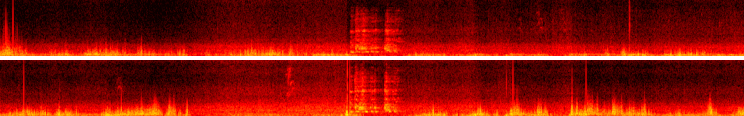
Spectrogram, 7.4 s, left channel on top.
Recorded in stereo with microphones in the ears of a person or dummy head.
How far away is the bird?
About 2.0 m.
